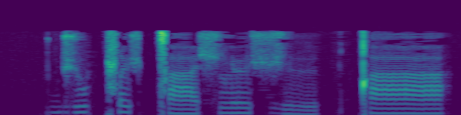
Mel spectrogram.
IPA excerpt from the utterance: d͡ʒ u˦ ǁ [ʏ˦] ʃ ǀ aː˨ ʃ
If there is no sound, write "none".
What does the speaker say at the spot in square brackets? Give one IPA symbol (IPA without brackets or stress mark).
ʏ˦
